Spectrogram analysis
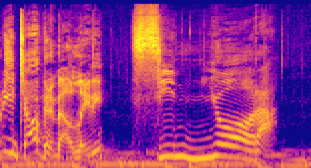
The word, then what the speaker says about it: Signora: Come cazzo la pronuncia, signora? Sinora. No. Signora.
